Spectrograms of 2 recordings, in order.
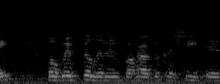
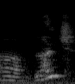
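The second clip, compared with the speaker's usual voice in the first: high-pitched, fast, eager tone. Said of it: "She said".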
